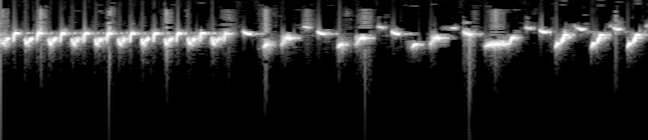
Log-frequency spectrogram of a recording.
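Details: Tutor recording of European goldfinch song meant for young birds: quick, liquid twittering at first, then loosening into separate high chirps and short rising and falling notes in an uneven, lively rhythm.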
